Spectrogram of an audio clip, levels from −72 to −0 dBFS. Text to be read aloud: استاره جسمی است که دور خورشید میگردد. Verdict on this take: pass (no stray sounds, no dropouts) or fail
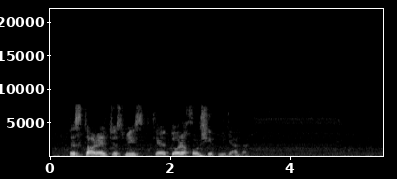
pass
